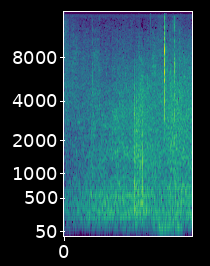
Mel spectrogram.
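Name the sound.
fireworks exploding outside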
